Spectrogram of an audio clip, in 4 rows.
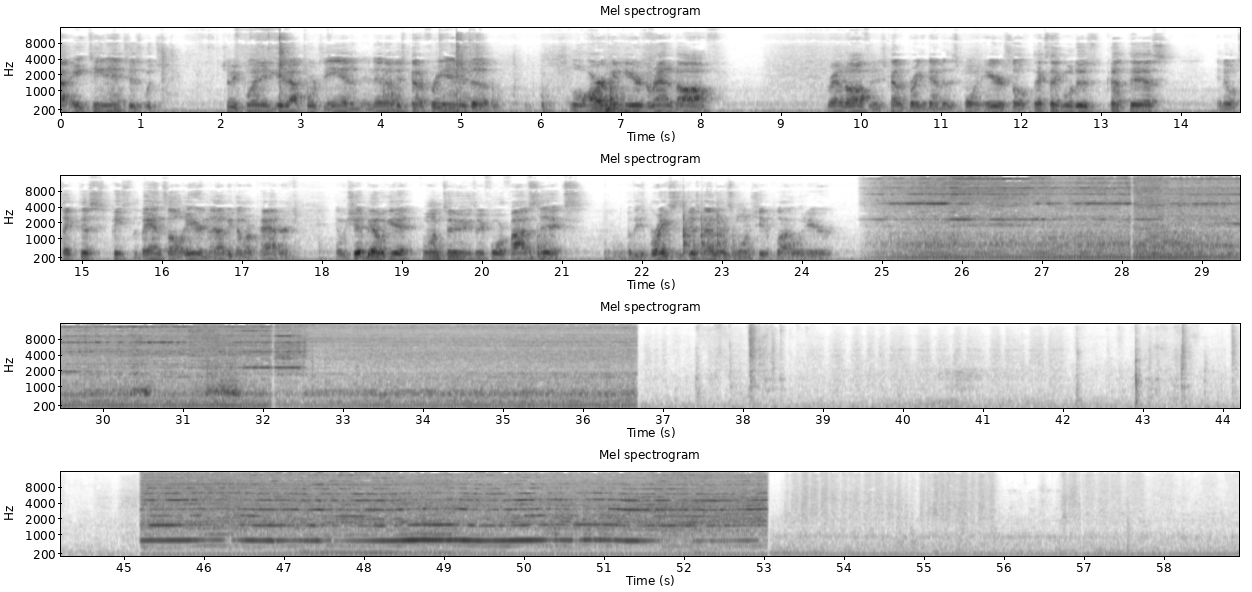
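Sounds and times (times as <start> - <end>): bandsaw cutting plywood: 24.8 - 36.7, 45.2 - 53.1
power tool running: 24.8 - 36.7.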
